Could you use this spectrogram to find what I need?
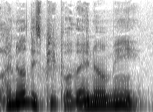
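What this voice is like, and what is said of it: Imitates another person's voice. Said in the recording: “Another really bad Kevin Durant impression”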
